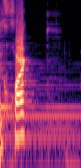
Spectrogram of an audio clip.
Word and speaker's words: Khoách: vua trùng Quang Nguyên chữ Hán chính âm là khoách tiếng quan hỏa là khúc người nước ta quen đọc là khuếch hay màu trắng Mẫn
